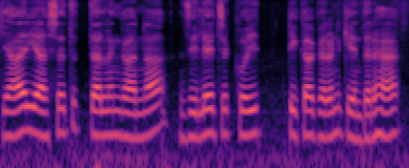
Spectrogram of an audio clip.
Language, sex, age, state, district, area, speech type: Dogri, male, 18-30, Jammu and Kashmir, Samba, urban, read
